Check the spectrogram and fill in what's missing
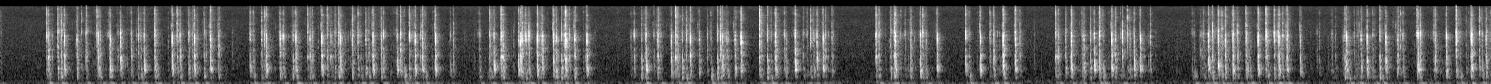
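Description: Fingertips type steadily on a full-size Disney Mickey Mouse retro plastic membrane keyboard by ROYCHE, with round plastic keycaps and a hollow plastic case. Bursts of quick, bright, hollow clicks and clacks are separated by short pauses, and each keystroke is dry and brief.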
